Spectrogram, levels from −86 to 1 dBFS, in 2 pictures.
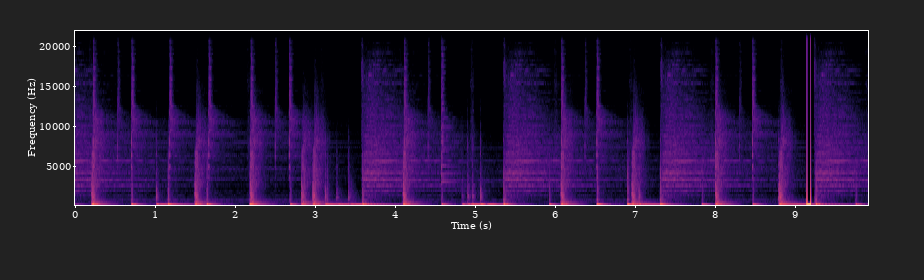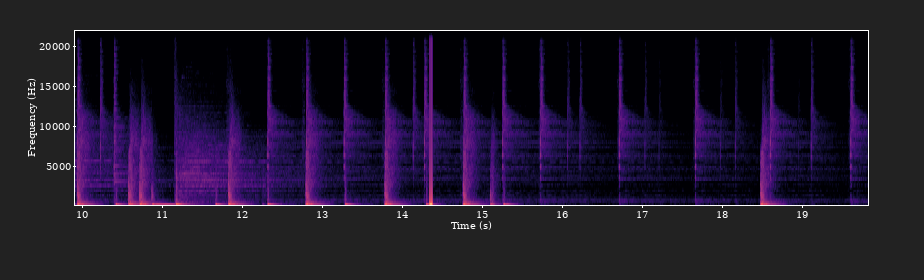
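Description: Two violent bangs break through the music, the first from 9.15 to 9.20 s and the second from 14.35 to 14.37 s. The first lasts about 46 ms and the second about 23 ms. These are invalid numbers at full scale: a calculation went infinite or invalid and the output was pinned at one extreme value for a whole processing block, which fits 2048-sample and 1024-sample blocks.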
